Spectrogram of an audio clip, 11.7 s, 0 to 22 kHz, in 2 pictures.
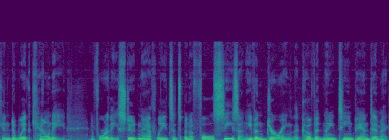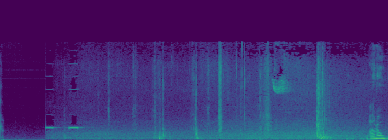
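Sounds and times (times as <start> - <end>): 
speech: 0.0 - 6.0, 11.4 - 11.6
electronic car lock beeps: 6.5 - 7.2
car doors thudding shut: 10.5 - 11.0.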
